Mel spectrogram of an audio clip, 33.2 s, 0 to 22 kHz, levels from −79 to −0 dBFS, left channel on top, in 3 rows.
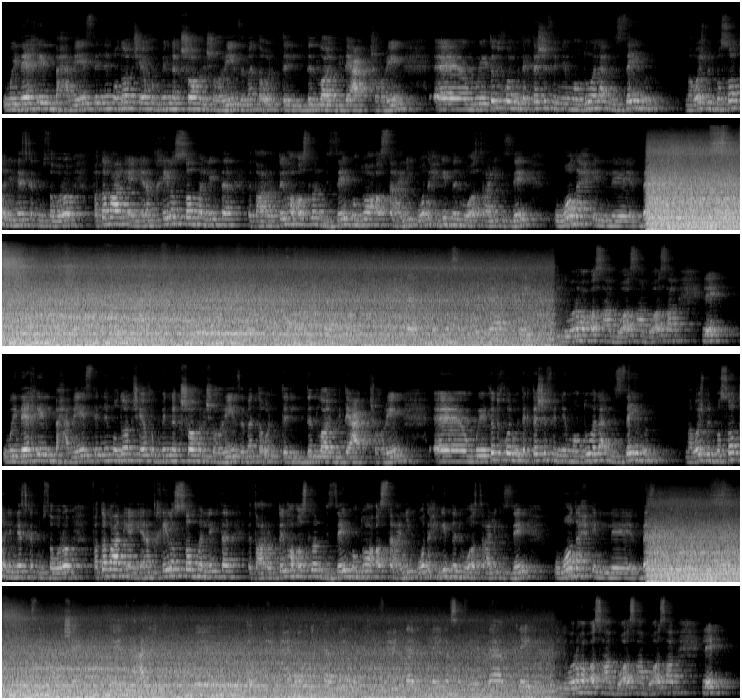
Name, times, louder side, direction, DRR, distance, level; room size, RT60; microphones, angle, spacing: voice 1, 0.0-9.7 10.2-14.5 14.9-24.6 24.9-32.8, right 1 dB, 60° right, -1 dB, 3.6 m, -32 dB
sound 1, 20.7-30.4, left 2 dB, 85° left, 1.0 m, -22 dB
26.0 x 9.2 x 2.7 m, 0.85 s
head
